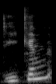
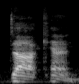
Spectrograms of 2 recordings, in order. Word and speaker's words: Daken: Is it Deacon or is it Daken? And she was like, no, it's Daken.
